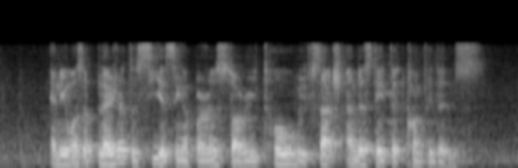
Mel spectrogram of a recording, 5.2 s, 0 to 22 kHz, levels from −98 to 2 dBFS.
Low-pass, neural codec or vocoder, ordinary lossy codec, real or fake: 7.2 kHz; vocoder, 44.1 kHz, 128 mel bands, Pupu-Vocoder; none; fake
